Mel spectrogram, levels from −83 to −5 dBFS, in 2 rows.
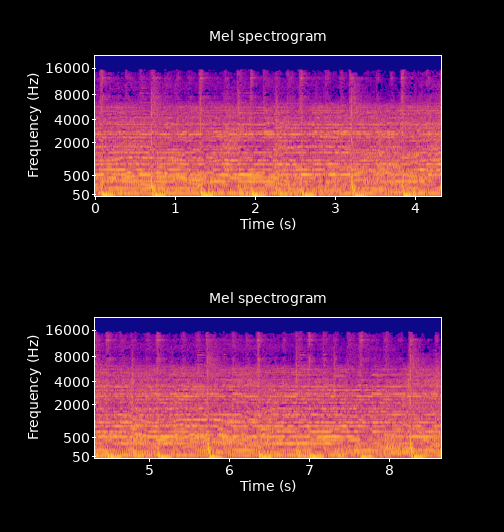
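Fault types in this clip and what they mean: Compressed frames skipped: At 1.07 s, about one damaged or missing frame goes unplayed. The sound jumps ahead around 20 ms.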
